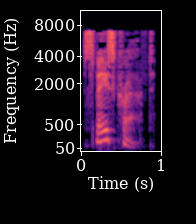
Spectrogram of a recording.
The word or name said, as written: spacecraft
